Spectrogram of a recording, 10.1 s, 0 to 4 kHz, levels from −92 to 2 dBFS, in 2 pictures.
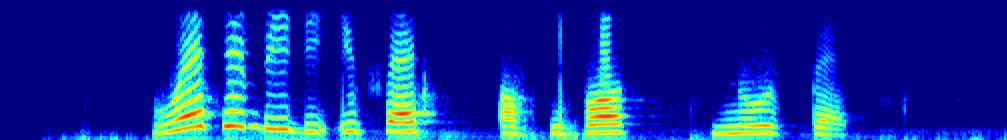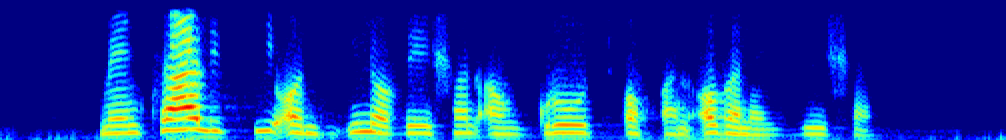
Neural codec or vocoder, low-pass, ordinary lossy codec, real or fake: none; 3.6 kHz; none; real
